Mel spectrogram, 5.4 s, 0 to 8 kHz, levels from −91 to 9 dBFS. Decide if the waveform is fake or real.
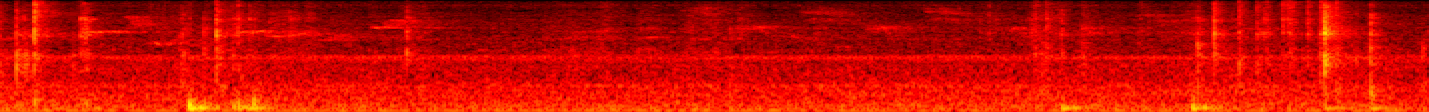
real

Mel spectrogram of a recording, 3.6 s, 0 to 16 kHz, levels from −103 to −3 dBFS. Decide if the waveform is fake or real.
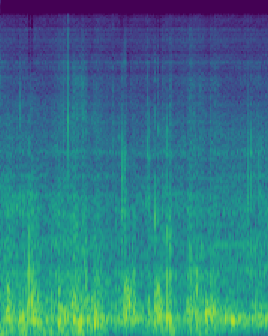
fake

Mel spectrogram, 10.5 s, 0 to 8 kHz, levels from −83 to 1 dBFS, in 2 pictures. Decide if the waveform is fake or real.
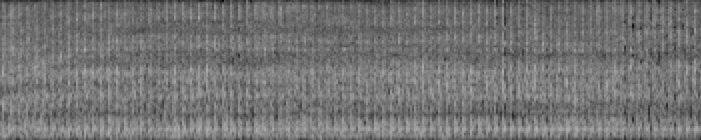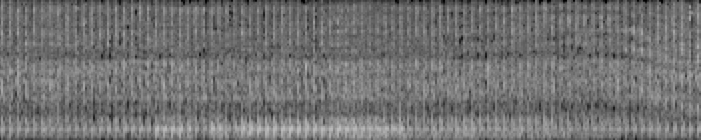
real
